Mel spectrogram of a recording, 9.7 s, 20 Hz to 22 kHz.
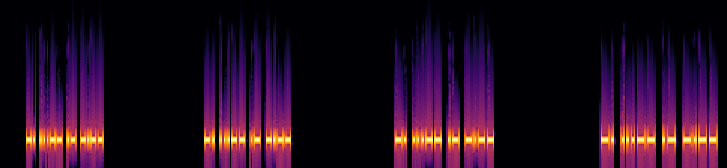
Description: Morse code, heard as a keyed tone, about 42 wpm, 700 Hz. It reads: N3AY N3AY N3AY N3AY
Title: Speed Racing - USA 1x2 Call Signs 35wpm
